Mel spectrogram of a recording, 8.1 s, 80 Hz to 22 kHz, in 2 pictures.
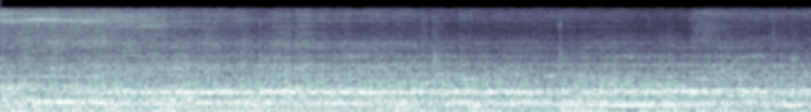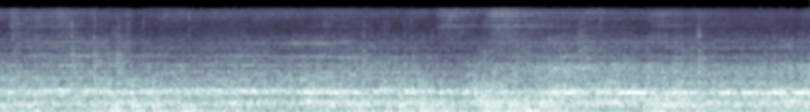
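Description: JR Yamanote Line E235-series electric commuter train running along curving track, heard from inside at the front: a steady rolling rumble with a held whining tone over it.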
